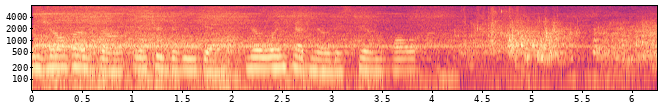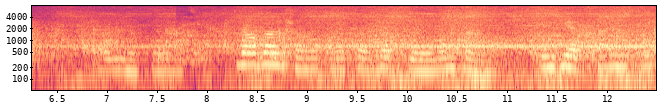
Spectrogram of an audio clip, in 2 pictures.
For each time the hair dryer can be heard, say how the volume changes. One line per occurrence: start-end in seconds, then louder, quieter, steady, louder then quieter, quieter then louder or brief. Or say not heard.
0.0-12.4 quieter then louder.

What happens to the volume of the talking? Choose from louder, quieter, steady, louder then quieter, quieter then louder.
steady.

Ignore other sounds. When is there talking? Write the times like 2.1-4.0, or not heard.
0.0-4.0, 6.8-12.4.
